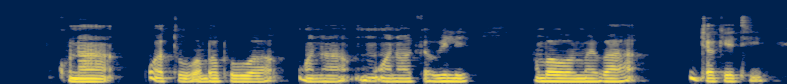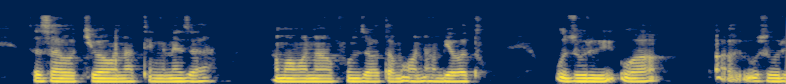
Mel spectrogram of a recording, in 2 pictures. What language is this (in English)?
Swahili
